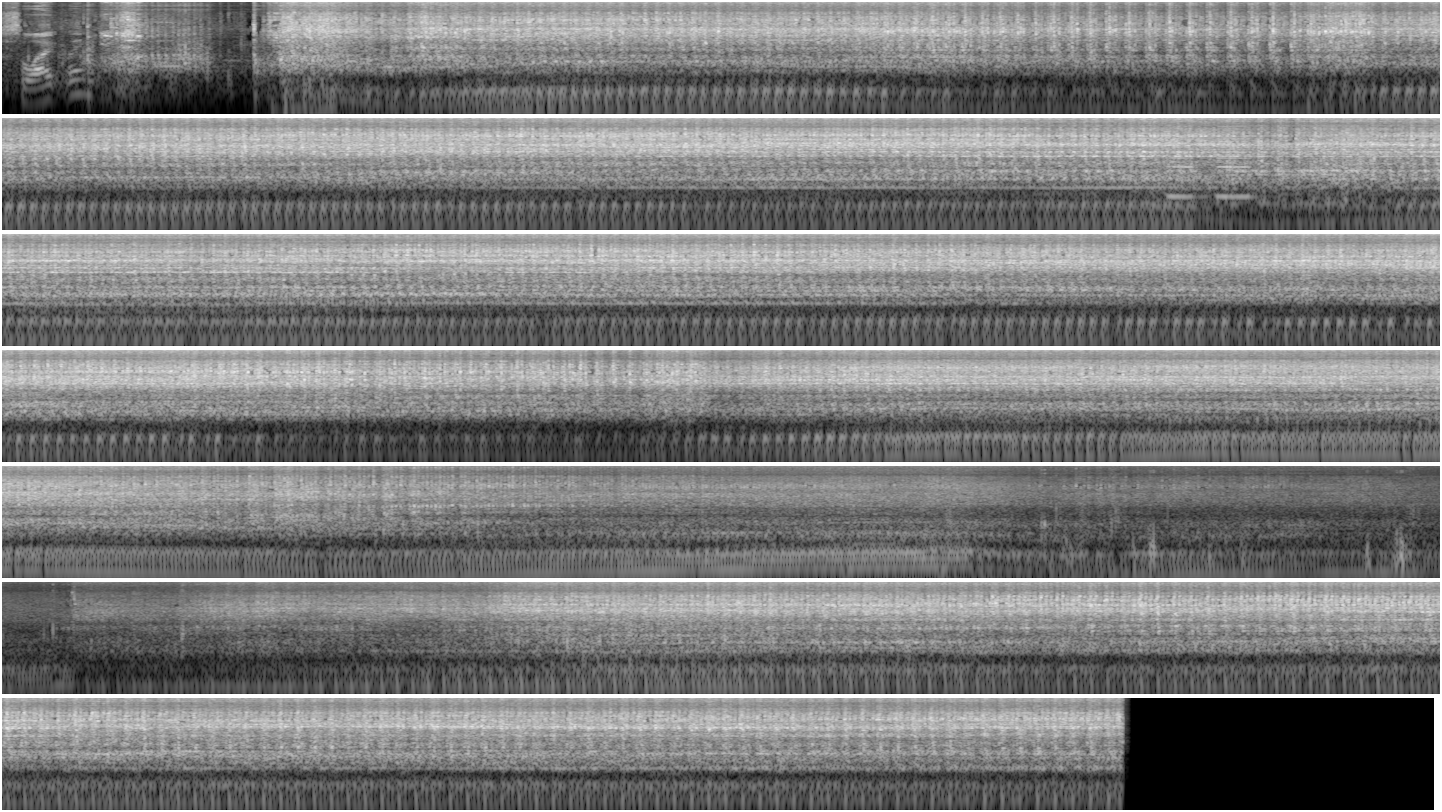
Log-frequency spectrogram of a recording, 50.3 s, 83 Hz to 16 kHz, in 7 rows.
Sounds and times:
Motorcycle: 0.0s - 48.8s
Outside, rural or natural: 0.0s - 48.8s.

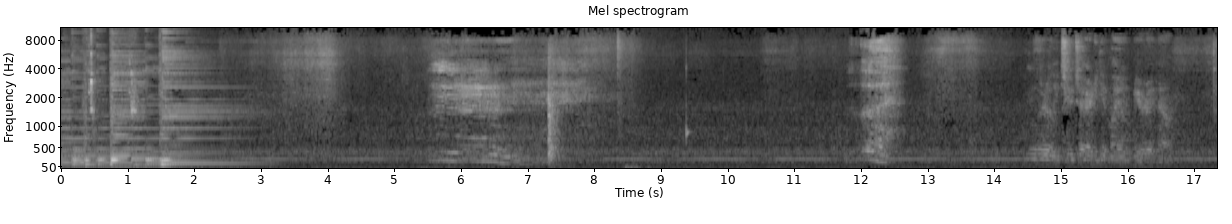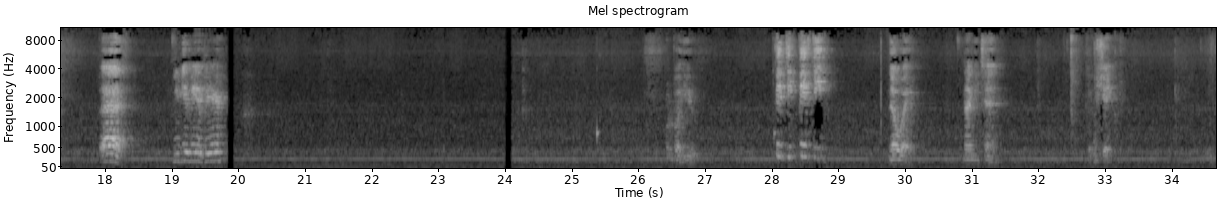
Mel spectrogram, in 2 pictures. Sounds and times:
Speech: 14.5s - 16.7s, 17.9s - 19.8s, 26.4s - 27.0s, 28.0s - 29.0s, 29.7s - 31.5s, 32.7s - 33.3s.

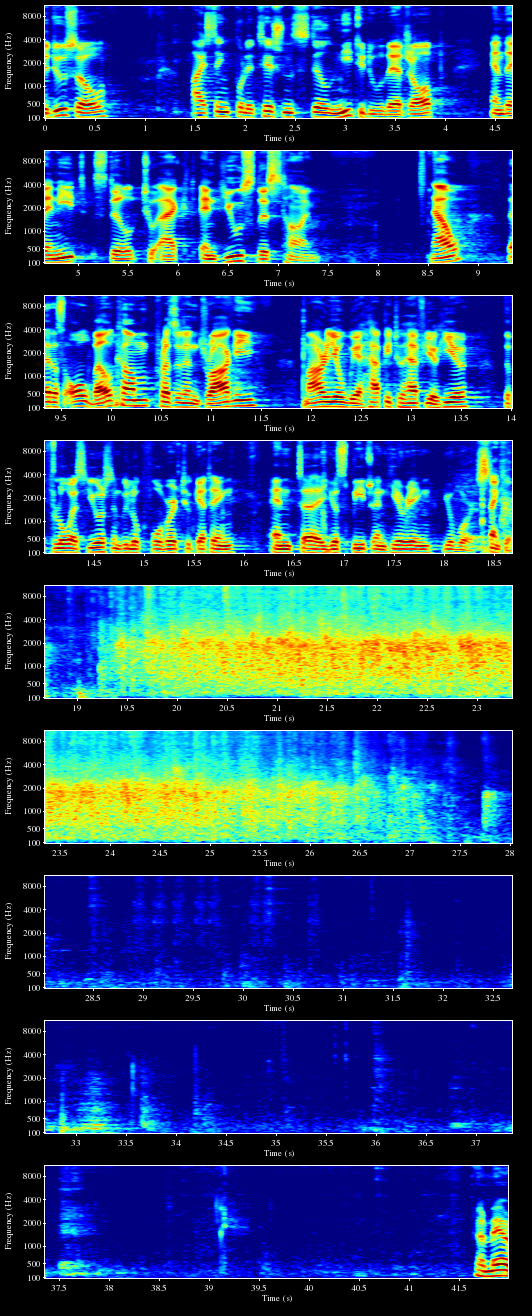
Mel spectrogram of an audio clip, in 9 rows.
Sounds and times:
Male speech, man speaking: 0.0s - 0.7s, 1.5s - 7.4s, 8.5s - 18.8s, 41.6s - 41.9s
Narration, monologue: 0.0s - 19.0s.

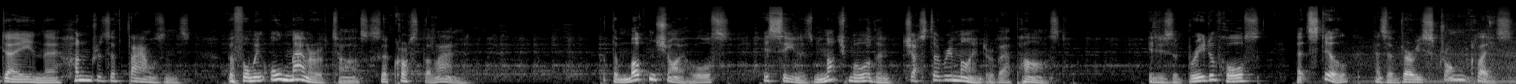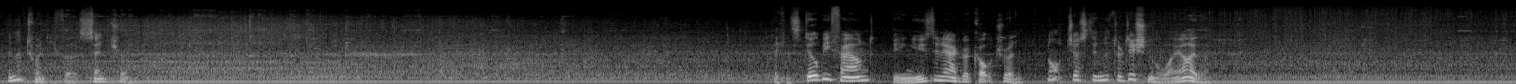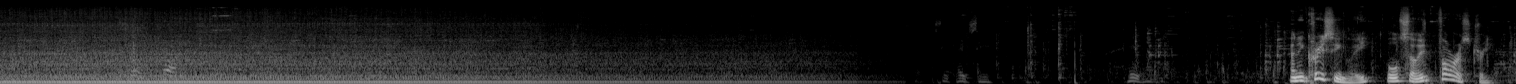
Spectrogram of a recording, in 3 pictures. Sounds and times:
Speech: 0.0s - 4.7s, 6.1s - 10.7s, 11.5s - 16.6s, 22.9s - 27.4s, 31.6s - 32.2s, 39.5s - 40.3s, 43.2s - 45.4s.

